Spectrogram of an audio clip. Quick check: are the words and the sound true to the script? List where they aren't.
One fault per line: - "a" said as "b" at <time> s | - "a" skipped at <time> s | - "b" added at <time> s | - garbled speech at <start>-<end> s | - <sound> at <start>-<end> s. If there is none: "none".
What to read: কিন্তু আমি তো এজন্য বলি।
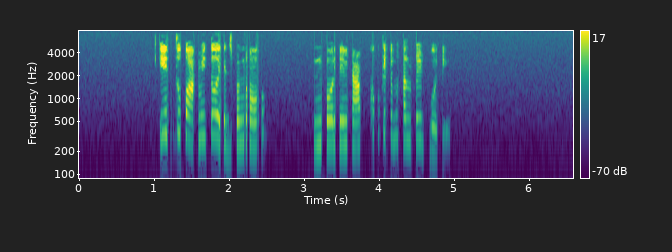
- "নলিনাক্ষকে ভালোই" added at 3.1 s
